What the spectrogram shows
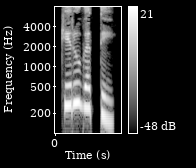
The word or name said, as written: ಖುರಗತಿ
